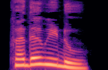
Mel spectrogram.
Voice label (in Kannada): "ಗತಿವಡೆ", Kannada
